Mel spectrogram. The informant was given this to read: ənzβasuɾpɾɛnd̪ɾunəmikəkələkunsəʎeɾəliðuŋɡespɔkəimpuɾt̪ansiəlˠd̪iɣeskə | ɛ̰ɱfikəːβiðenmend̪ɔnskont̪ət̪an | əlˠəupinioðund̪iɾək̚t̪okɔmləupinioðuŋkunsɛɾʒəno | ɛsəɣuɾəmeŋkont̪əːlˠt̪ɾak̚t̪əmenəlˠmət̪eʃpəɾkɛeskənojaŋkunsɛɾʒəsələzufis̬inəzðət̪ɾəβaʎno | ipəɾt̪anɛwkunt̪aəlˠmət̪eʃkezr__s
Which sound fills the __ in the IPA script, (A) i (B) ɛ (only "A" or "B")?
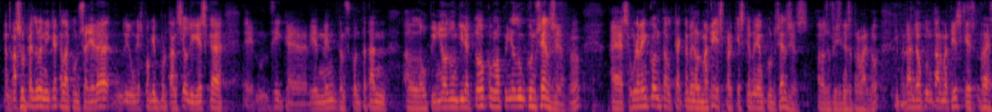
B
